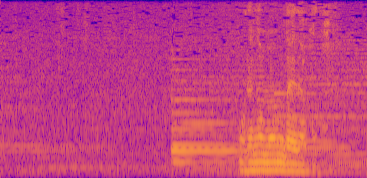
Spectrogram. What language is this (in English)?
Japanese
